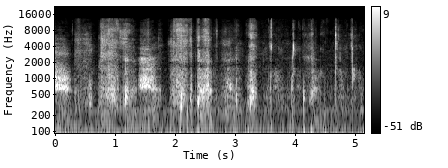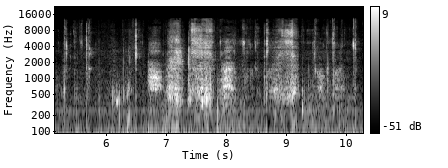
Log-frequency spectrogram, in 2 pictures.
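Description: A person biting and chewing durian pizza with a soft filling, close to the microphone, with many wet mouth clicks and soft crunches of the crust.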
